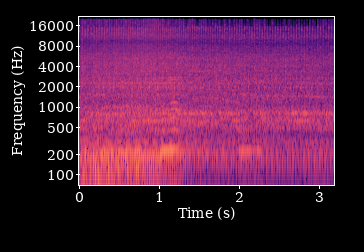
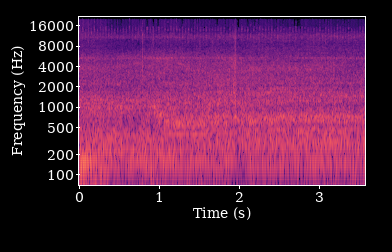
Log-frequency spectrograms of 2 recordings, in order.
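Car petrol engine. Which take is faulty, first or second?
first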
